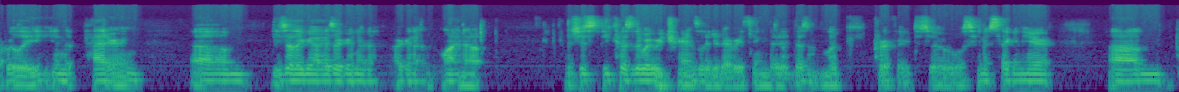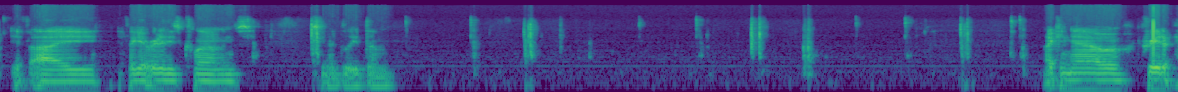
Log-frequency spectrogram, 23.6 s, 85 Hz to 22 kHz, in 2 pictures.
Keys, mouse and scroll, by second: 5.1-5.4 ctrl+scroll, 6.1 click, 15.0 Delete, 16.0 click, 17.1 Delete, 18.3 click, 19.4 Delete, 20.4 click, 21.5 Delete, 22.0-23.5 drag.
